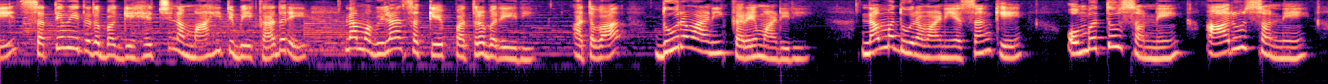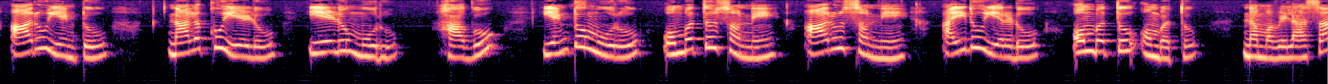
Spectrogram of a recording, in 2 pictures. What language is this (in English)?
Kannada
